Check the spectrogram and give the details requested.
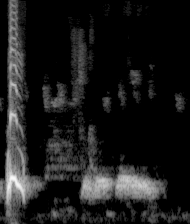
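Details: Decoy spotted dove for traditional trap-pen hunting: one brief loud, sharp coo note, then a pause and two soft, low, purring coos.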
